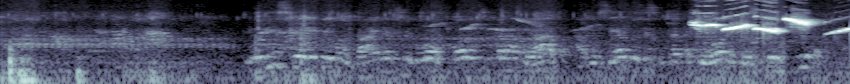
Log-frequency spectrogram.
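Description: A green-winged saltator gives a loud burst of rich, slurred whistles, three or four quick notes sweeping up and down, after several seconds of faint background sounds.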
